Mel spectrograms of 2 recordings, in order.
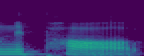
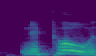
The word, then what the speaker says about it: Nepal: I see more Nepal.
